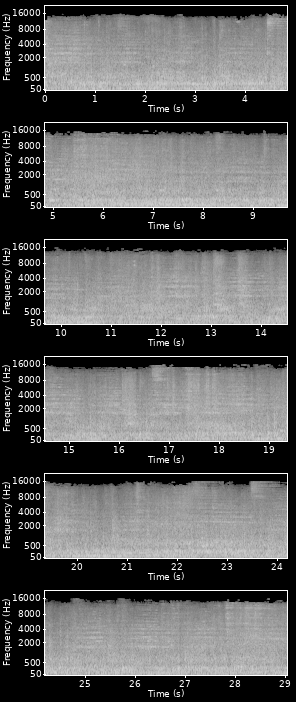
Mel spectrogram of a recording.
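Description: Freight train of double-stack container well cars rolling past at speed: a steady rumble of steel wheels on the rails, with scattered sharp clicks as the wheels pass over the rail joints.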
